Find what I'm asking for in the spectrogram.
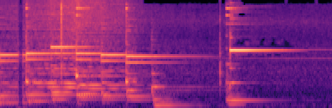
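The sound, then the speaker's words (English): Short chiming jingle that marks the start of the next day in a video game: a quick run of bell-like notes that step downward, then a brief pause and a final sustained ringing tone that fades out. “that's the next day music for Wake Up Caller.”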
